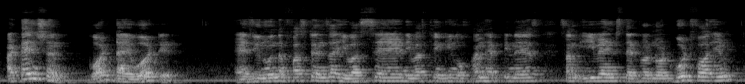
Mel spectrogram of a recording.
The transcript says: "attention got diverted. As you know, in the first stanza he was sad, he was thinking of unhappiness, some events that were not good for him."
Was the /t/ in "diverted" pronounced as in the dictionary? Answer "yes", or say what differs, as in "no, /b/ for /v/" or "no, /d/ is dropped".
yes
